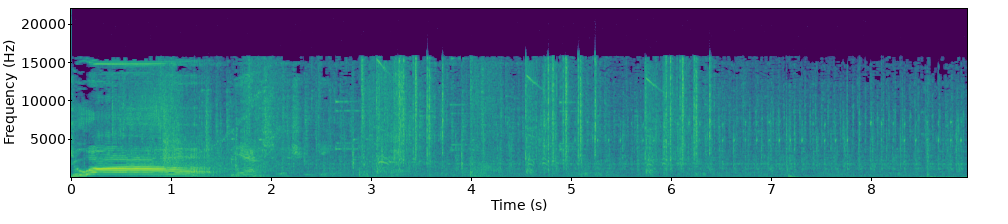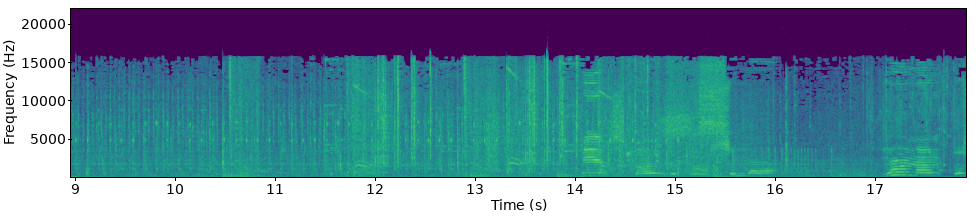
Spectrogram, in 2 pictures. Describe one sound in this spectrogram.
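Large gears turn with a mechanical clatter.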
